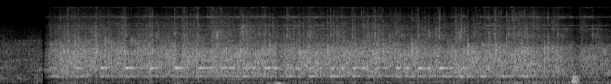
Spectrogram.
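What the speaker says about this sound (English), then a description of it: "So let us all give him a big clap of hands." A conference audience at a muscular dystrophy meeting breaks into applause, a sudden onset of dense, steady clapping from a large crowd that carries on evenly for several seconds in a large hall.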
